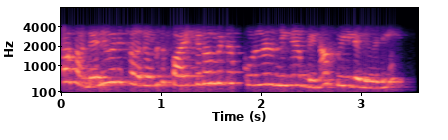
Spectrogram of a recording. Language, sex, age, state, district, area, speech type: Tamil, female, 18-30, Tamil Nadu, Tiruvarur, urban, conversation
